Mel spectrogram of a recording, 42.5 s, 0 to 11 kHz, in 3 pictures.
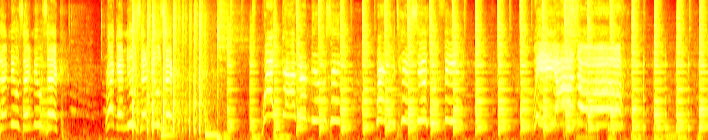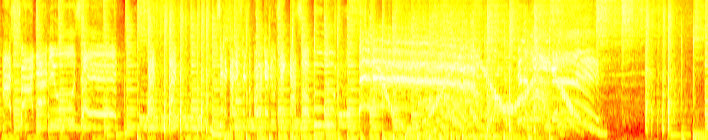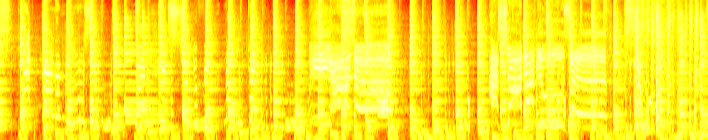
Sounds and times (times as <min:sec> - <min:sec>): Reggae: 0:00.0 - 0:42.4.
